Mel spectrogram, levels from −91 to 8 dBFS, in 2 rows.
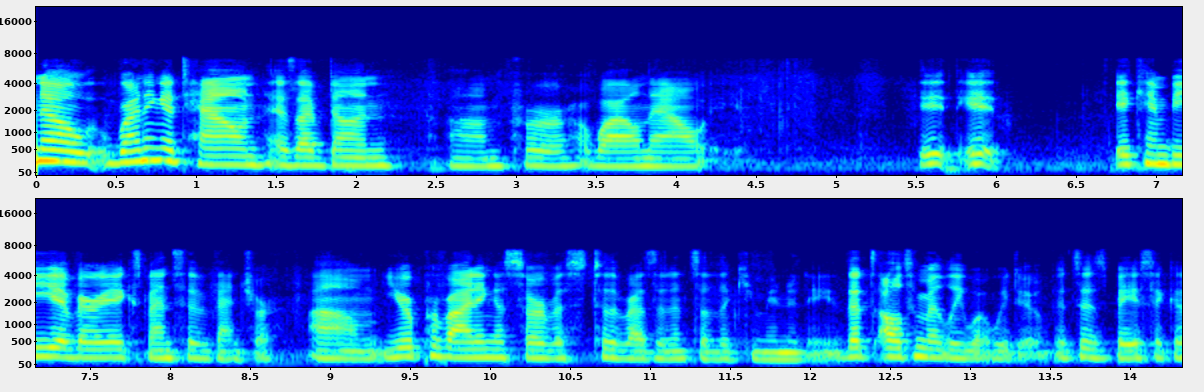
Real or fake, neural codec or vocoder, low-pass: real; none; 7.2 kHz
